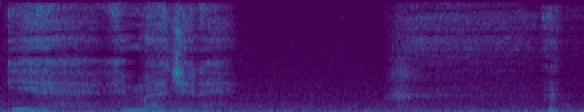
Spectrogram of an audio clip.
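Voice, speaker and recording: A man's voice: sits low, little pitch movement, slow, background noise. A man playing a ghoulish horror narrator who theatrically savours every word of a gory scripted tale. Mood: sinister relish. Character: ghoulish male horror narrator relishing the gore.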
